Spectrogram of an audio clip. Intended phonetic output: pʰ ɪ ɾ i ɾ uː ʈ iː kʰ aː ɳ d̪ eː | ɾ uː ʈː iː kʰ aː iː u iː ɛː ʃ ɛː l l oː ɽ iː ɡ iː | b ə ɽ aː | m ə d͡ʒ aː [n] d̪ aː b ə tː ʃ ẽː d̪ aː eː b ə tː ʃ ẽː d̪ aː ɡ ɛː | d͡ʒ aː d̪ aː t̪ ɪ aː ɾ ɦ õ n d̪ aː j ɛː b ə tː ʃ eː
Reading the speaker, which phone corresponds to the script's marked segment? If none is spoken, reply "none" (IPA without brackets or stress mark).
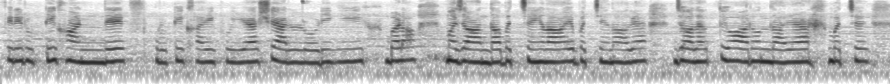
n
